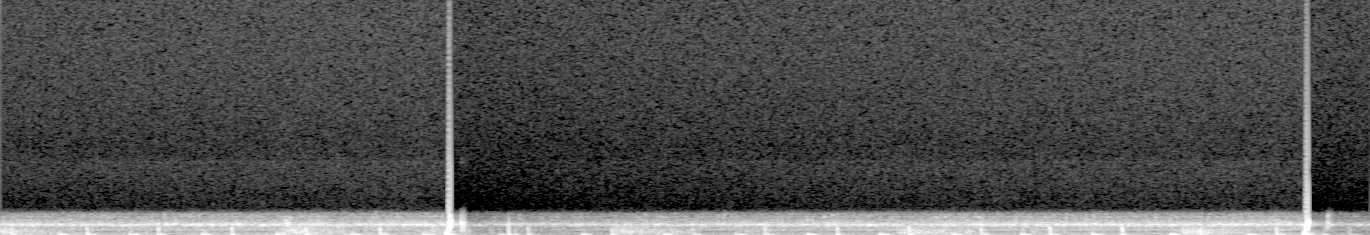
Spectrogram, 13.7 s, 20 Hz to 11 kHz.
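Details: Heartbeat with hiccups after smoking and drinking a little at a birthday: steady low thumps of about 82 a minute, with two sudden sharp hiccup jolts over a constant low hum.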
